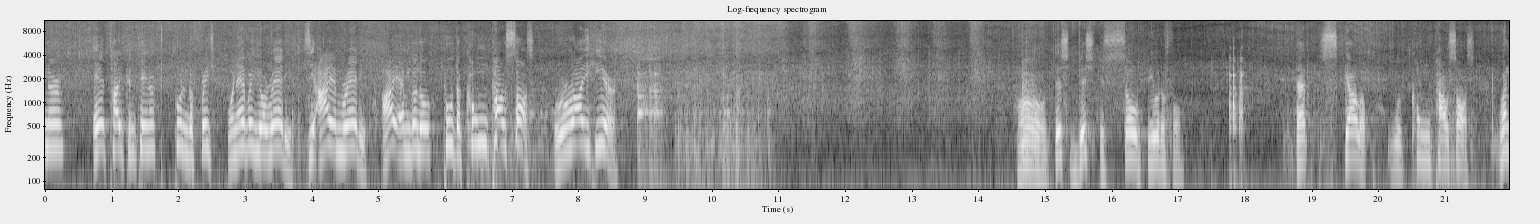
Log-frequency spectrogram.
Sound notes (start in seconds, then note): 6.2 crowd laughs; 8.8 pan clinking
